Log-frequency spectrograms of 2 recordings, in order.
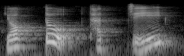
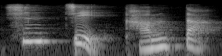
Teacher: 예사소리가 된소리로 바뀌는 현상입니다. 유형은 받침, 기역, 디귿, 비읍 뒤에 된소리가 되고요. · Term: 된소리되기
